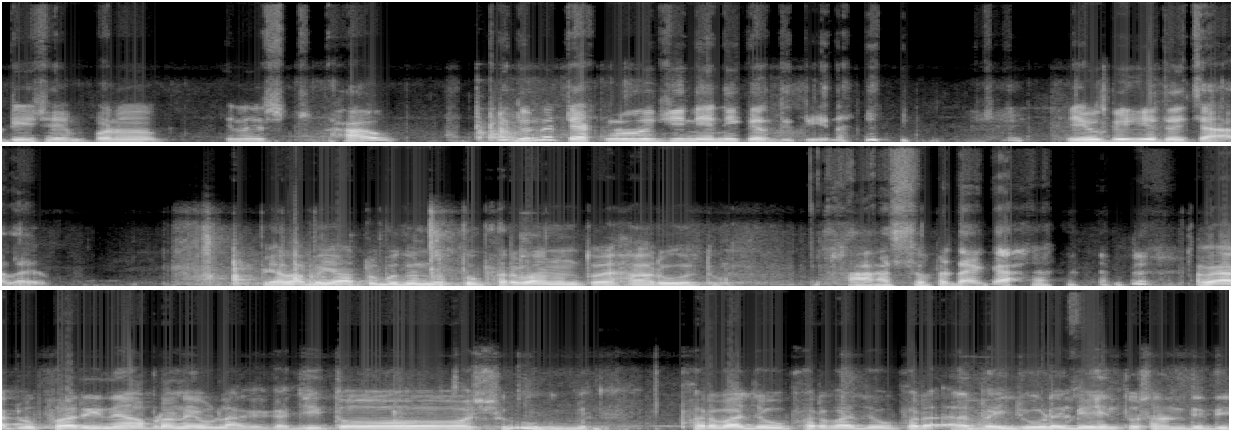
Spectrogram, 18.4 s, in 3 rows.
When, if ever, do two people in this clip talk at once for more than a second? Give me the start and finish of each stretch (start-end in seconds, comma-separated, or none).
none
